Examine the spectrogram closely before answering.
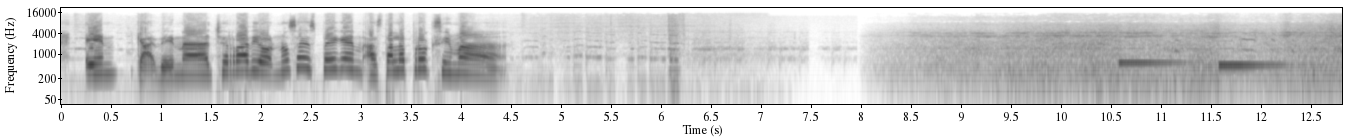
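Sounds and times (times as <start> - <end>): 
speech: 0.2 - 4.5
airplane engine roar in flight: 8.0 - 12.7
faint tonal whine: 10.0 - 12.7.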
